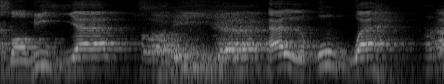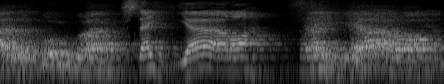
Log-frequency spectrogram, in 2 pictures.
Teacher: wawu dan ya yang bertasdid juga harus ditekan dimanapun itu keadaannya. Yang didahului dhamma atau fathah atau kasroh.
